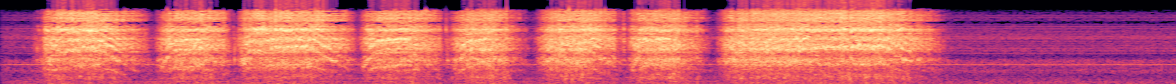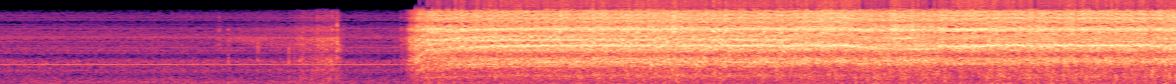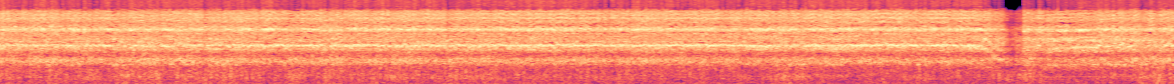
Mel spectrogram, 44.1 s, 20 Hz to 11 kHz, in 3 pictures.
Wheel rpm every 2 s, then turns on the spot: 70, 110, 100, 90, 100, 130, 0, 0, 0, 10, 170, 210, 220, 220, 230, 230, 230, 230, 230, 230, 210, 160.
none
